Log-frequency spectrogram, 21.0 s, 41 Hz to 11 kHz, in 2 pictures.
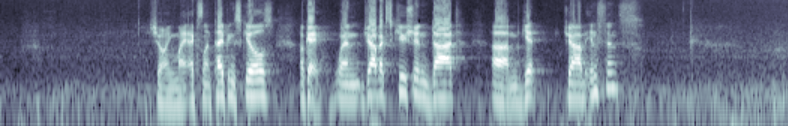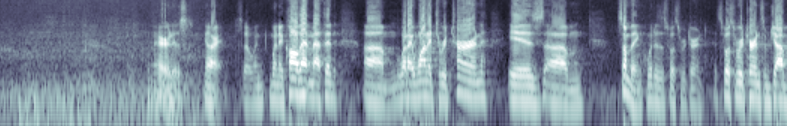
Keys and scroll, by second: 13.1 s.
